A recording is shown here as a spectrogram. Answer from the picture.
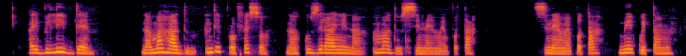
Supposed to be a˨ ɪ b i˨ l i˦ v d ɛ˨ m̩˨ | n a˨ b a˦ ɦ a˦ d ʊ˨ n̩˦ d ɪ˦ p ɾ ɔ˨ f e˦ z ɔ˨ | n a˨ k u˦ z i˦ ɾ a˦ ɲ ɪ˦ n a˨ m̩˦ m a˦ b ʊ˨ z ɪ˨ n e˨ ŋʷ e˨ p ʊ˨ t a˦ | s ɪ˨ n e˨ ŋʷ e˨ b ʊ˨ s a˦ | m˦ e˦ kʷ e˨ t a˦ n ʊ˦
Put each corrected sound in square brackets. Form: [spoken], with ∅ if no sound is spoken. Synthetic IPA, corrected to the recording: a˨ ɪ b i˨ l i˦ v d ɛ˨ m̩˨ | n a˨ [m] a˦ ɦ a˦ d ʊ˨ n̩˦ d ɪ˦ p ɾ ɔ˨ f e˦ [s] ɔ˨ | n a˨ k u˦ z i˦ ɾ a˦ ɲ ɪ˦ n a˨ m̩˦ m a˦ [d] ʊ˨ [s] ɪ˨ n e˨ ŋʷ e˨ p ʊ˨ t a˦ | s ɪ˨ n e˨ ŋʷ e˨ [p] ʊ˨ [t] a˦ | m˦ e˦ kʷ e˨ t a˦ n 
